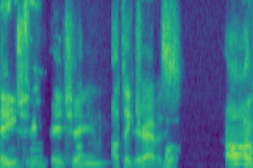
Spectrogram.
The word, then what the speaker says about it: Etienne: Travis Etienne? Etienne. A-Chain.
